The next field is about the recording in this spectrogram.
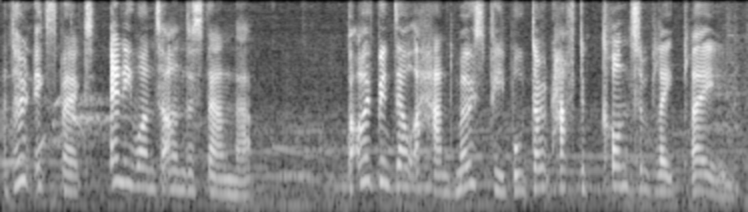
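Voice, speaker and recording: A woman's voice: medium pitch, expressive, measured pace, over music. A woman acting a tough, big-hearted, defiant warrior in a fantasy video game, frank and emotionally open. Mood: defiant, firm.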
